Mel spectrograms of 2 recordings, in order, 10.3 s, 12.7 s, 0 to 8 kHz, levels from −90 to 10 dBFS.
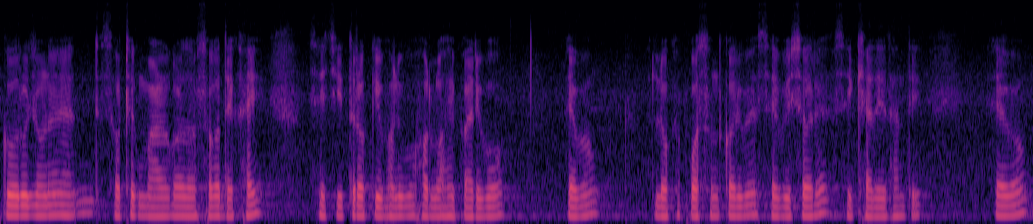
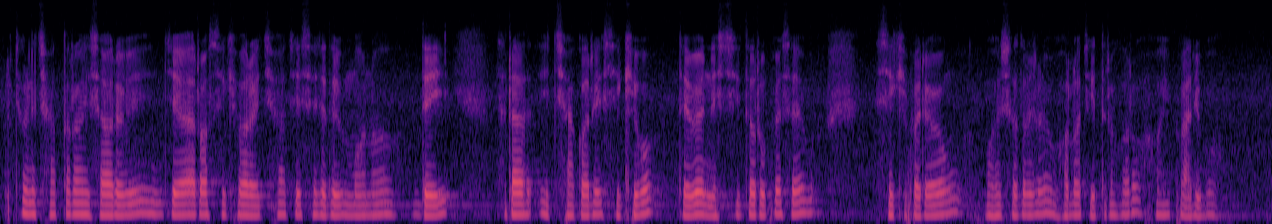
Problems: none marked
